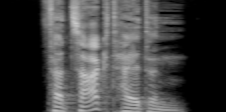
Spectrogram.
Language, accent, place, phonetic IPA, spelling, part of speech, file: German, Germany, Berlin, [fɛɐ̯ˈt͡saːkthaɪ̯tn̩], Verzagtheiten, noun, De-Verzagtheiten.ogg
- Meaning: plural of Verzagtheit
